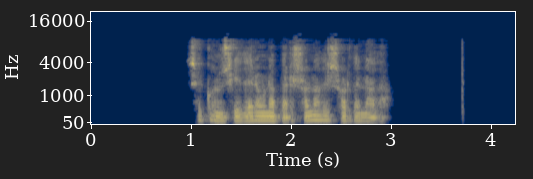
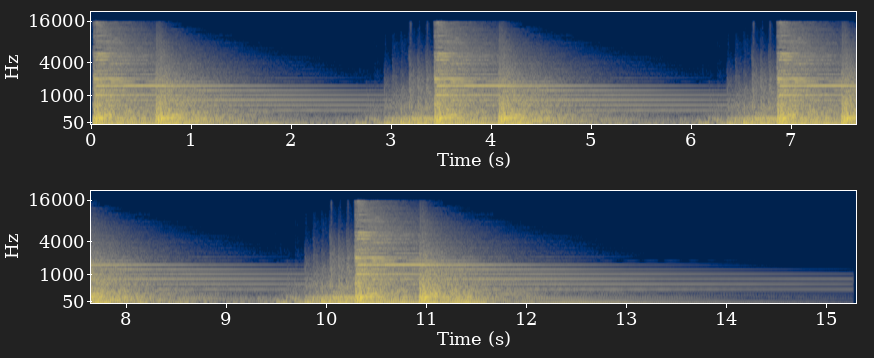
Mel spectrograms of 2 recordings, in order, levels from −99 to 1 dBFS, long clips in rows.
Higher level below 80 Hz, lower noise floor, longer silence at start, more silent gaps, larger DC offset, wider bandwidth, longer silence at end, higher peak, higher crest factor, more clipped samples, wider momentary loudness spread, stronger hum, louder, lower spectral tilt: second, -62 dBFS vs -30 dBFS; first, under -90 dBFS vs -59 dBFS; first, 1 s vs 0 s; neither; neither; second, 9.8 kHz vs 16 kHz; second, 1.25 s vs 2.15 s; second, -10 dBFS vs -4 dBFS; about the same, 22 dB vs 20 dB; neither; second, 9 LU vs 25 LU; neither; second, -29 LUFS vs -23 LUFS; second, -3 dB/octave vs -5.5 dB/octave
